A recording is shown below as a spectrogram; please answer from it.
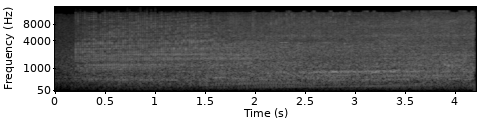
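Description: Road traffic: a steady mix of vehicle engines and passing cars on a busy street, fading in at the start.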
